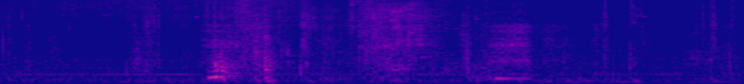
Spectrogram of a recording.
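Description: Someone clambers through a window with a soft thud.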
